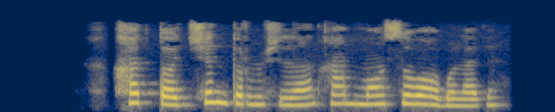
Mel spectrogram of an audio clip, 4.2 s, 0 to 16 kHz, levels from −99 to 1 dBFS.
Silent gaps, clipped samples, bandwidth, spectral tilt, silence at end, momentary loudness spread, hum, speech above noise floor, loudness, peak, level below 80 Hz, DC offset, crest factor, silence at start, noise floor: none; under 0.1%; 8.2 kHz; -2.5 dB/octave; 0.4 s; 8 LU; none; over 73 dB; -17 LUFS; -2 dBFS; -64 dBFS; under 0.1%; 18 dB; 0.85 s; under -90 dBFS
